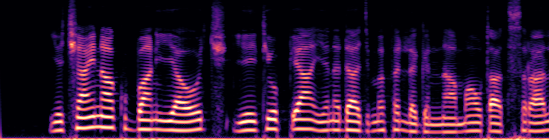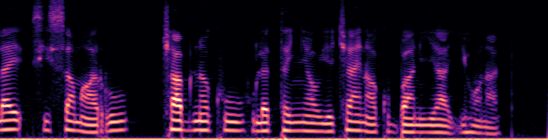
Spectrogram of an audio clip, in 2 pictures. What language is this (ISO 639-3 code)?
amh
